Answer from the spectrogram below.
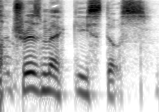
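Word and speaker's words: Trismegistus: It's a trismetikmos, by the way. You definitely didn't pronounce that correctly. – Oh, no, I put the T before the G. You're right. – Yeah, that was not real. – Trismegistos. There we go.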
